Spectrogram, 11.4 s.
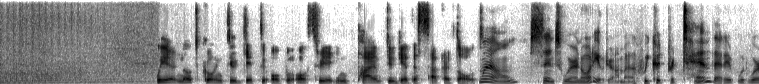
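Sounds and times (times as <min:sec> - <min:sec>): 
helicopter flying: 0:00.0 - 0:02.7
laughter: 0:02.4 - 0:07.0
speech: 0:02.4 - 0:11.3.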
